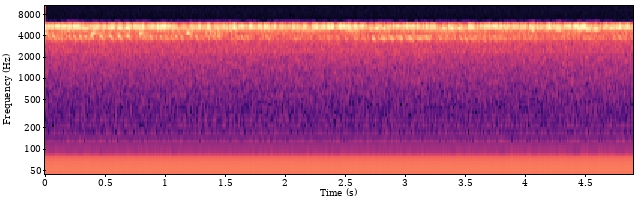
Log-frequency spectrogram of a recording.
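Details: Night insect chorus in rural Okayama, Japan, 2005. A continuous, piercing high-pitched shimmer of many overlapping trills runs without pause, and no birds or people are heard.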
